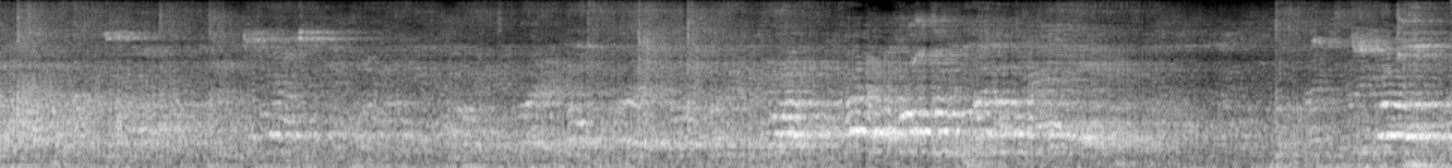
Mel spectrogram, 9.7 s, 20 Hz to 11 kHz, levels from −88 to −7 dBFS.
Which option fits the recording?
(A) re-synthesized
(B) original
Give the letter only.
A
